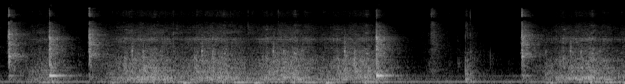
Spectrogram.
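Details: 1971 IH Cub Cadet 126 garden tractor seemingly unused for decades, battery cables just attached: starter grinds the engine over in short, slow, labouring bursts with clicks between tries, never catching.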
